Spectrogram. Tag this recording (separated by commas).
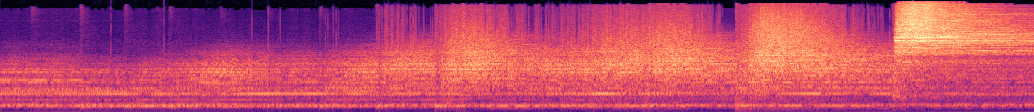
Gong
